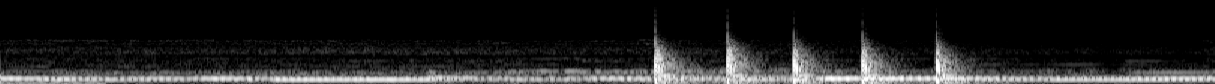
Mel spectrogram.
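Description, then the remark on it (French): Five quick, evenly spaced knocks on the door of a dilapidated house in a Russian village in winter ring out sharply over a steady low hum of the television playing inside, then stop. “On frappe à la porte.”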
